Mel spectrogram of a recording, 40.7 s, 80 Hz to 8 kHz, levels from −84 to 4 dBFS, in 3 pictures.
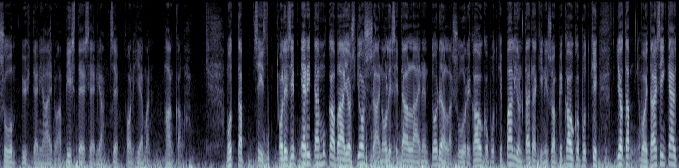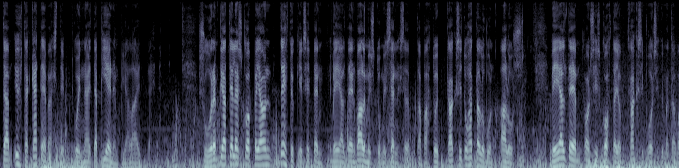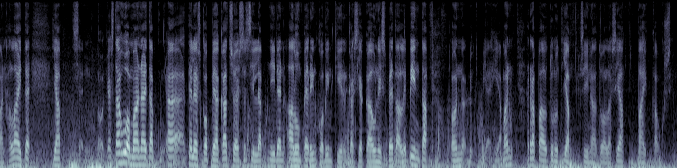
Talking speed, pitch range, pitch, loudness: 120 wpm, 90-115 Hz, 105 Hz, -24 LUFS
